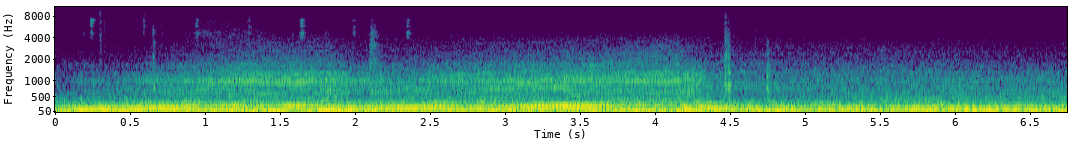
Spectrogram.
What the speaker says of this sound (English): this is a base Macan with a 4-cylinder engine, and it sounds like that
